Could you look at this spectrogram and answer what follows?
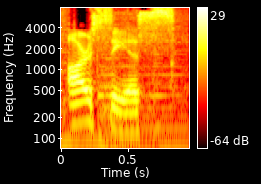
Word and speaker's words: Arceus: arceus yeah they're different the british one is arceus and the american one is arceus arceus oh my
